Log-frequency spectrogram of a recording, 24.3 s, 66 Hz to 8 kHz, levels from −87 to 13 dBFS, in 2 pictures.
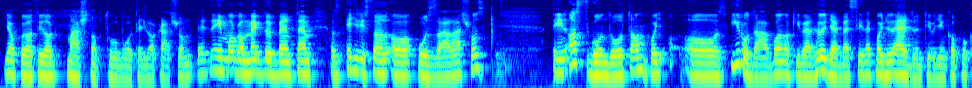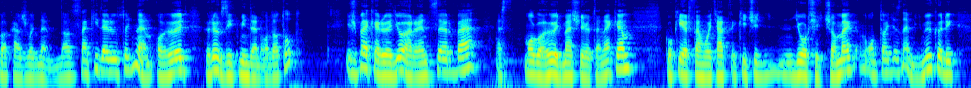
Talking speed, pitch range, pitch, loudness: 160 wpm, 125-155 Hz, 135 Hz, -33 LUFS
